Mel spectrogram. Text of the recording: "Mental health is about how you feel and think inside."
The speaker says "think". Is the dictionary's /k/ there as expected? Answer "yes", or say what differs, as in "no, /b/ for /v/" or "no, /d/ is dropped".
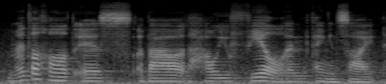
no, /k/ is dropped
